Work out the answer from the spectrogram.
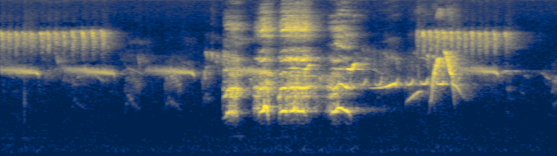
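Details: Red junglefowl from Aceh, at Blang Ulam, Krueng Raya: a harsh, broadband crow of about a second and a half in mid-clip. High whistled notes and a buzzy trill from other birds come before and after it.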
